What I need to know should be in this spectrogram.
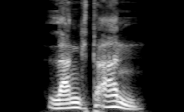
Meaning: inflection of anlangen: 1. second-person plural present 2. third-person singular present 3. plural imperative
- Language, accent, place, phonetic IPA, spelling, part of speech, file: German, Germany, Berlin, [ˌlaŋt ˈan], langt an, verb, De-langt an.ogg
